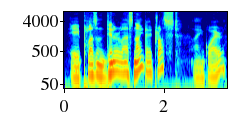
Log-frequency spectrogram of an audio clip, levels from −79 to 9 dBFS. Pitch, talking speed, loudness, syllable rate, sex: 115 Hz, 165 wpm, -18 LUFS, 4.8 syllables/s, male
